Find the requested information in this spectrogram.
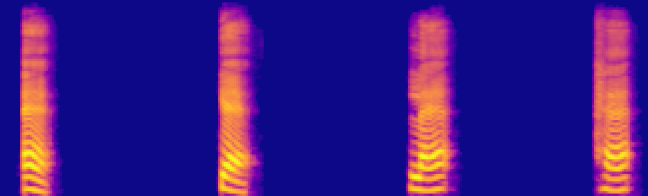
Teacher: it's a short, open, E-like sound, similar to the sound the A makes in the word at.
